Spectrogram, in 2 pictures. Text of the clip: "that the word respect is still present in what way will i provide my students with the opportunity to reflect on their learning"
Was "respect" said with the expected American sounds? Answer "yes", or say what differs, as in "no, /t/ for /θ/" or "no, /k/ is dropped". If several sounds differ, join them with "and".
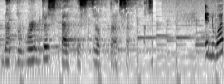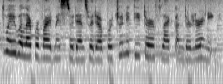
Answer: no, /k/ is dropped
